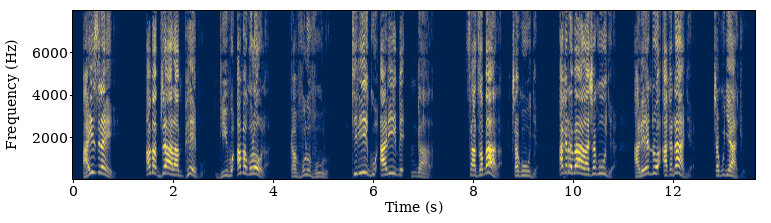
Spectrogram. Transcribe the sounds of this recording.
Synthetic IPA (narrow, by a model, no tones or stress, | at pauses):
aisɾaɛlḭ | amab͡ʐalam̩pʰɛpɔ | ndipɔʔamakɔlɔla̰ | kaɱvuluvuːlu | tiɾiɡuʔaliɓɛŋɡa̰ːla̰ | sad͡zaɓala̰ | t͡ʃak̬uːɗja | akaɗaɓalat͡ʃak̬uɗja̰ | alɛndɔʔakaɗaɗja̰ | t͡ʃak̬uɗjaːt͡ʃɔ̥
